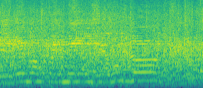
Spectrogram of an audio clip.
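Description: A crowd claps and cheers in a large echoing hall.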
